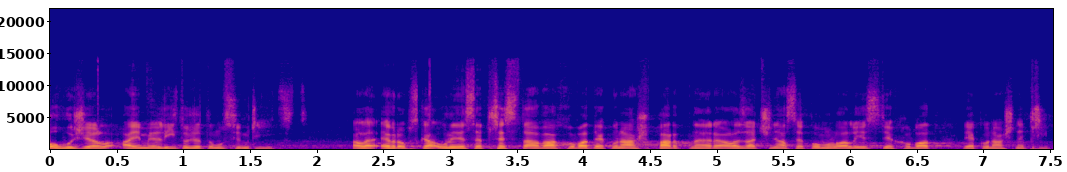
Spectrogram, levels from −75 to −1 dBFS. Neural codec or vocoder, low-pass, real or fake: codec, 44.1 kHz, 7.8 kbps, DAC; 14.4 kHz; fake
